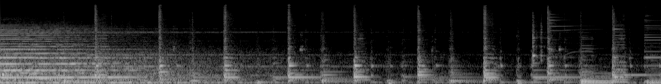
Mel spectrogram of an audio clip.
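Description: A train pulls into a station on track 5 with a long, loud horn blast at first, then a steady run of rhythmic wheel clacks over a low rumble, without voices.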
